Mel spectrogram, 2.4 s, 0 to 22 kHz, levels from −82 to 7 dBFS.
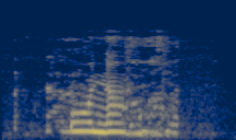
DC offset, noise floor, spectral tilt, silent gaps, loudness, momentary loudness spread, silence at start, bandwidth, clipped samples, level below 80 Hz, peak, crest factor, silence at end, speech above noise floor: under 0.1%; -38 dBFS; -6 dB/octave; none; -18 LUFS; 22 LU; 0.15 s; 7.8 kHz; under 0.1%; -66 dBFS; -6 dBFS; 16 dB; 0.55 s; 20 dB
